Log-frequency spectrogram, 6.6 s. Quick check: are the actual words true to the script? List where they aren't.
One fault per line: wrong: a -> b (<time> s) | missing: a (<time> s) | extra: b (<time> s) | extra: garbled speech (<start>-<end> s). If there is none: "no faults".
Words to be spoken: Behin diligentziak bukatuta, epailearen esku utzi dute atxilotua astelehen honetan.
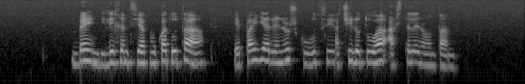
missing: dute (4.2 s)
